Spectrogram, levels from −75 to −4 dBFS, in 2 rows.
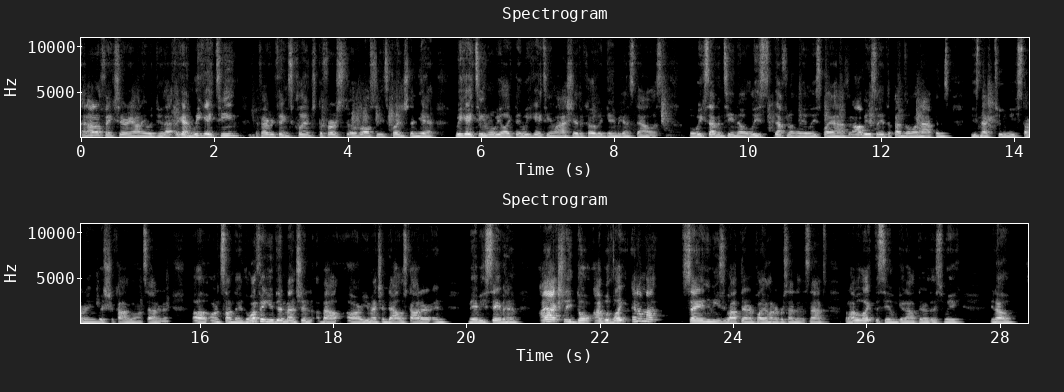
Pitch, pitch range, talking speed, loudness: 155 Hz, 145-170 Hz, 250 wpm, -23 LUFS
